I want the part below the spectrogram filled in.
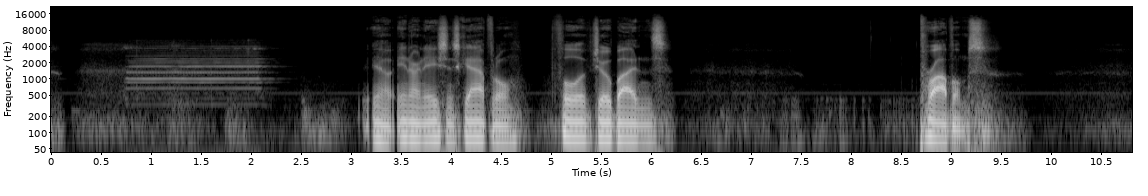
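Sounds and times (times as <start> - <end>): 
bus horn honking: 0.7 - 2.4
speech: 3.2 - 6.2, 8.8 - 9.5.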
